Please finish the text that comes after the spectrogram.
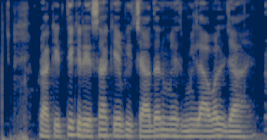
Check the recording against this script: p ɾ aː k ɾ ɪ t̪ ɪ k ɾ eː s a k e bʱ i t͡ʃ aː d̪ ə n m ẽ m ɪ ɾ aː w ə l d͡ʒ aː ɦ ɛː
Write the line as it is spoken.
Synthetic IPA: p ɾ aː k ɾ ɪ t̪ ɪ k ɾ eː s a k e bʱ i t͡ʃ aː d̪ ə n m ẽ m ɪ l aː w ə l d͡ʒ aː ɦ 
